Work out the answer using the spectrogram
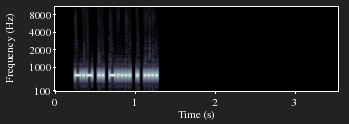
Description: Morse code, heard as a keyed tone, about 52 wpm, 700 Hz. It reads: KI6EH
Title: USA Call Signs - 5 Characters - Repeated 3x - 50wpm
